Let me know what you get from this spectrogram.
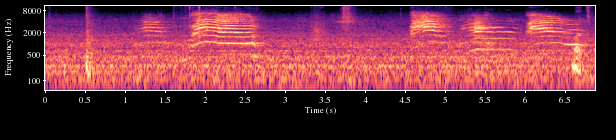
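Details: A female pet cat chats indoors in a run of five meows over seven seconds, each brief and rising then falling, with soft taps and faint human speech between calls.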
